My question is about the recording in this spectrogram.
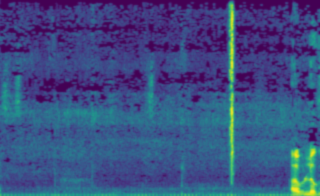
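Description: A steady low engine hum, like a motor vehicle running nearby, with one sharp click about three seconds in.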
